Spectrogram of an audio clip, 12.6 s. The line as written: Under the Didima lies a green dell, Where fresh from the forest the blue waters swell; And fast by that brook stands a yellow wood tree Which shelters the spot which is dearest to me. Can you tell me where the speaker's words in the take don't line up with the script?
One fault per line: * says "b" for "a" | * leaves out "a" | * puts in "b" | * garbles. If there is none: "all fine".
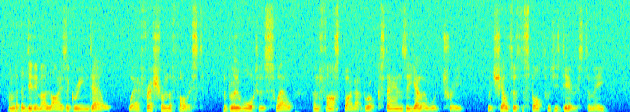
all fine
